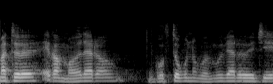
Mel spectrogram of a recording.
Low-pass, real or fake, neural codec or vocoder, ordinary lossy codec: 7.2 kHz; fake; codec, 16 kHz, 0.5 kbps, X-Codec, HuBERT features, trained on LibriSpeech; none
